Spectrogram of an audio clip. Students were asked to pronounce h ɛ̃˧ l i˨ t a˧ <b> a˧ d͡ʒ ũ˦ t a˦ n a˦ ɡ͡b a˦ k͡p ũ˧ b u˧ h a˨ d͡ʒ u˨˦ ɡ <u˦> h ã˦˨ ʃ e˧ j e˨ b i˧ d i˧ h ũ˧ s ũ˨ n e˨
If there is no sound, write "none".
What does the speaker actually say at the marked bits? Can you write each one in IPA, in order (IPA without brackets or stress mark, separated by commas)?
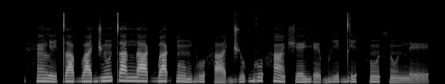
b, u˦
